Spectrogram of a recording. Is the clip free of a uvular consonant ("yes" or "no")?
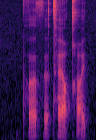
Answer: no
